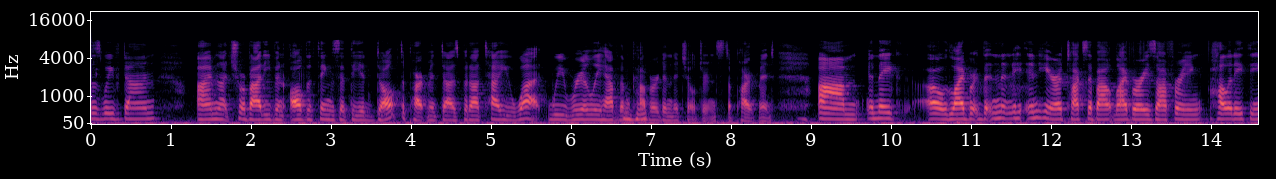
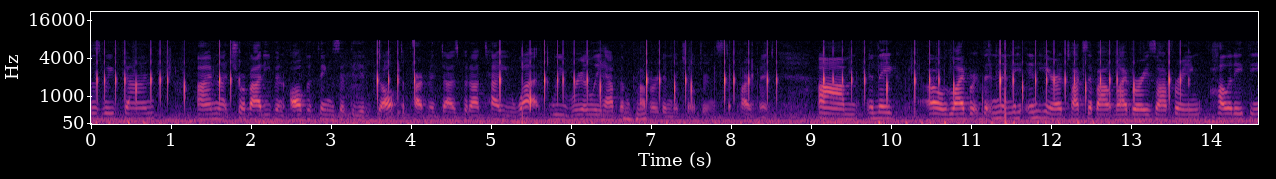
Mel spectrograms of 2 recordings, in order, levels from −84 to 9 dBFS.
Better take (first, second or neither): first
